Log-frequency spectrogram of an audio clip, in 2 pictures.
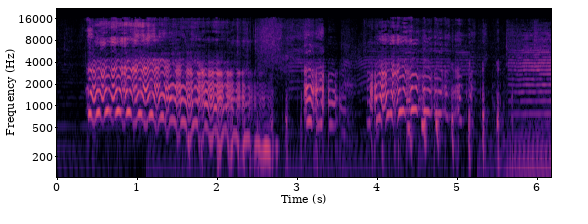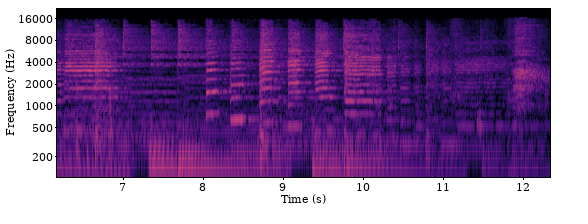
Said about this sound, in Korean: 우리 저 조랑말 마차, 우리 저거 타요. 조랑말 마차요?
